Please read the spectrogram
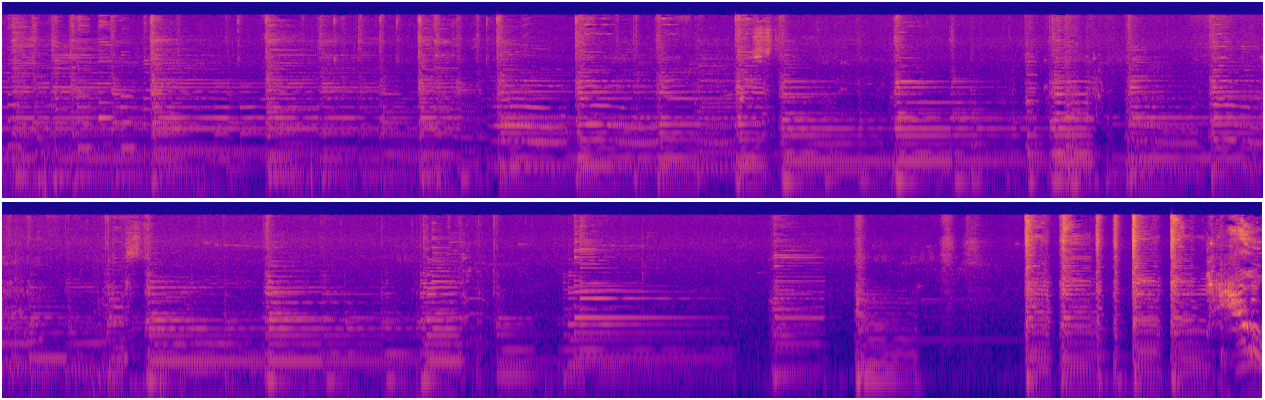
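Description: Acoustic guitar strummed in chords, a steady rhythm of strokes that thins to a few sparse strums near the end.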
